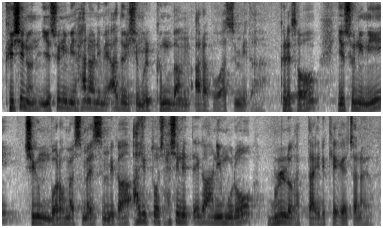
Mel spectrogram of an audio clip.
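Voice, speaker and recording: A male pastor preaching a sermon to his congregation, putting questions to them and answering them himself, and drawing out key words slowly for emphasis. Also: mid-range voice, lively intonation, mellow. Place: church sanctuary.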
